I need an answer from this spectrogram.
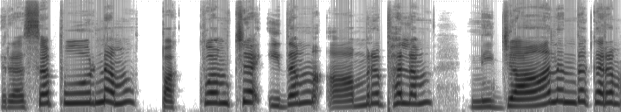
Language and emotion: Sanskrit, happy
